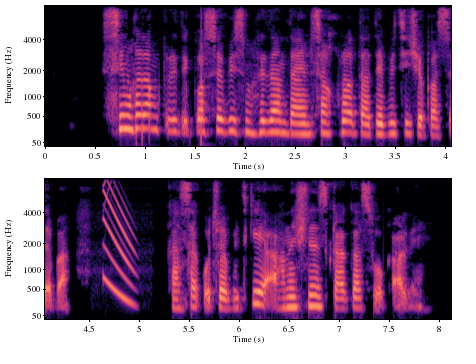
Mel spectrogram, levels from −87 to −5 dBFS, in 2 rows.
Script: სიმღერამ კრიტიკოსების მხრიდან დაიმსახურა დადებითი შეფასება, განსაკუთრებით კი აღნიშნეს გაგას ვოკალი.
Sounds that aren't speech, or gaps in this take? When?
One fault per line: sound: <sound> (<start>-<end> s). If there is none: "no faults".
sound: chirp (4.6-5.0 s)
